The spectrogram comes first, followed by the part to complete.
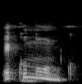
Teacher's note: Observe que a antepenúltima sílaba de econômico é a mais forte, A antepenúltima.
